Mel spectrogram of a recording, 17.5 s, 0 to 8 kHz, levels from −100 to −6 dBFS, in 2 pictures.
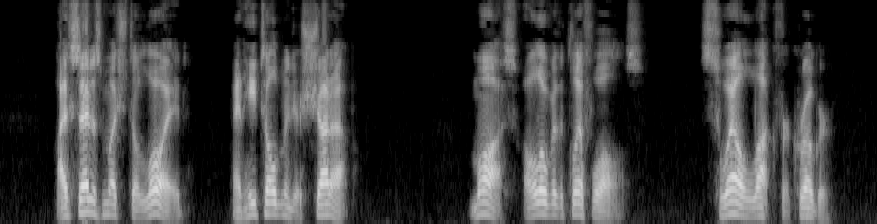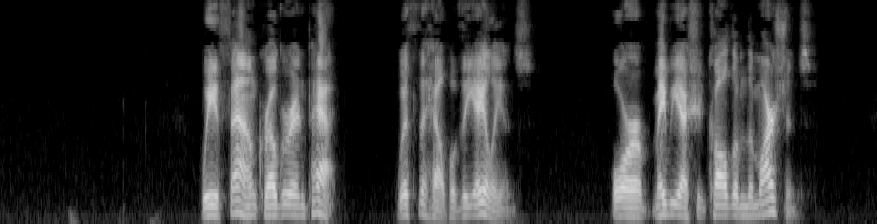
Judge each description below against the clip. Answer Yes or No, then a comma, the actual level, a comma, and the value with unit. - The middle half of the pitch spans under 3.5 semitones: Yes, average, 2.8 semitones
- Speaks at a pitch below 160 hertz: Yes, low, 135 Hz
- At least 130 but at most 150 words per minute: Yes, average, 145 wpm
